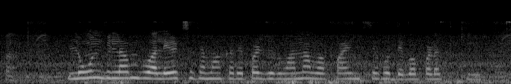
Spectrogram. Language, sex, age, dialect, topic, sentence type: Maithili, female, 25-30, Southern/Standard, banking, question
